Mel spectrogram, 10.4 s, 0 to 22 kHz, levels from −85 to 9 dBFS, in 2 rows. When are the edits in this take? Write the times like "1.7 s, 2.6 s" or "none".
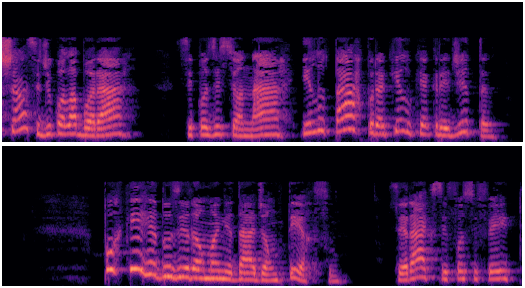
none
